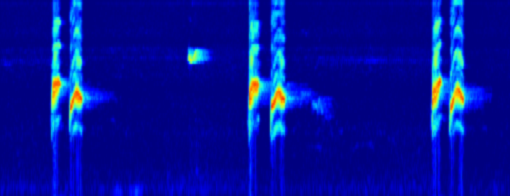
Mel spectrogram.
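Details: Red-whiskered bulbul repeating a crisp two-note whistled phrase three times at steady intervals of nearly two seconds, with a thin high squeak between the first two phrases.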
